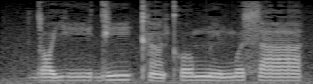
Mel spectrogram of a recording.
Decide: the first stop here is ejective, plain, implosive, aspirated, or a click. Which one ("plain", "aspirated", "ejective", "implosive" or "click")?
plain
